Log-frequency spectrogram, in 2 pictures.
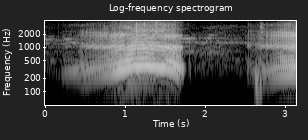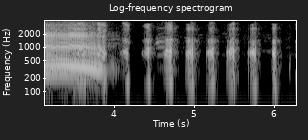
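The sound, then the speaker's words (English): A cow moos twice in long, loud, drawn-out low calls of over a second each, followed by a rapid string of short, clipped calls in an even rhythm. “me and my cow, Patches”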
